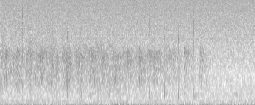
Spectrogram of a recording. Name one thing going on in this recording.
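An audience applauds in a large room, then stops.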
